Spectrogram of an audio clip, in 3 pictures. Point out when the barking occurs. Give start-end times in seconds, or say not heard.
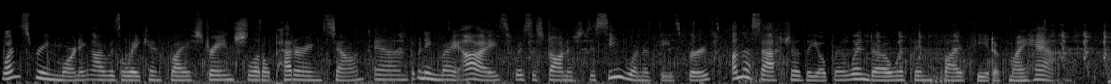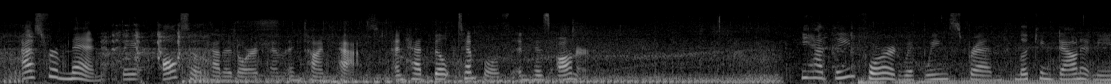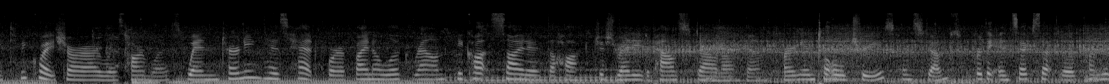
not heard.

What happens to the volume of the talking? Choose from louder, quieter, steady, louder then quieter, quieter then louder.
steady.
